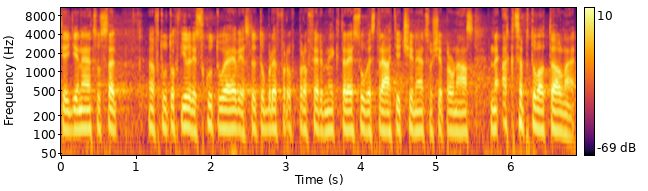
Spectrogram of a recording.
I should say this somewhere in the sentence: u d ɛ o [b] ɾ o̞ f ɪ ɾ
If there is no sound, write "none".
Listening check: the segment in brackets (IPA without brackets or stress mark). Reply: p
